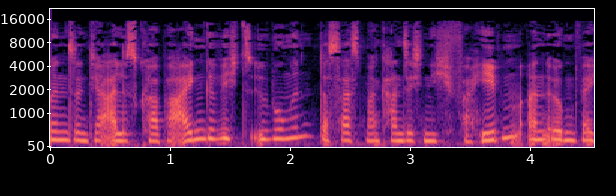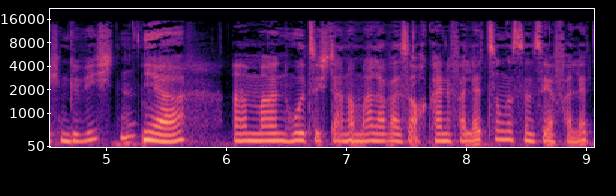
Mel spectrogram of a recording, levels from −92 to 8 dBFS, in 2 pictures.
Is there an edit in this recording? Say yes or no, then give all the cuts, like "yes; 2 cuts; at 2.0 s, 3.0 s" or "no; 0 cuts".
no; 0 cuts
